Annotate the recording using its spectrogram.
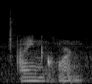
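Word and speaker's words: einkorn: German word I think e i n k o r n and iron corn let me see if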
